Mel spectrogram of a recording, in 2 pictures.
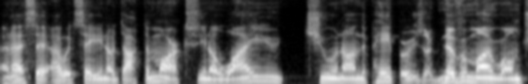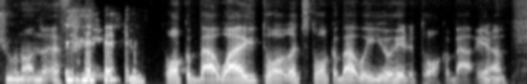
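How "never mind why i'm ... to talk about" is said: put-on raspy voice with thick Brooklyn accent. Act out Dr. Marks answering why he chews paper, in a raspy Robert De Niro voice, thick Brooklyn accent. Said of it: "he sounded like Robert De Niro with the thick Brooklyn accent".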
